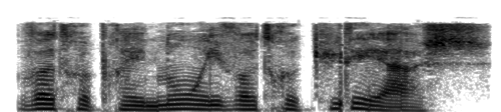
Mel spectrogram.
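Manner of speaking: normal talking voice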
